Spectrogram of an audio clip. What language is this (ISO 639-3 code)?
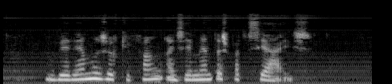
glg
